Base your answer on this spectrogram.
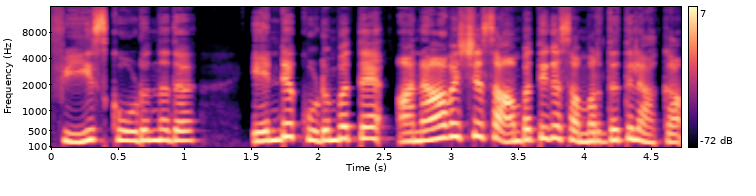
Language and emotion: Malayalam, fearful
